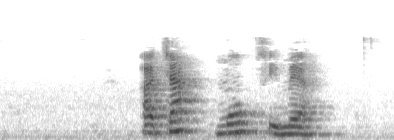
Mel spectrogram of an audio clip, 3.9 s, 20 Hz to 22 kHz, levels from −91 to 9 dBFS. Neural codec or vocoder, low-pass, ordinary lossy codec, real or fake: none; 7.2 kHz; AAC, 32 kbps; real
